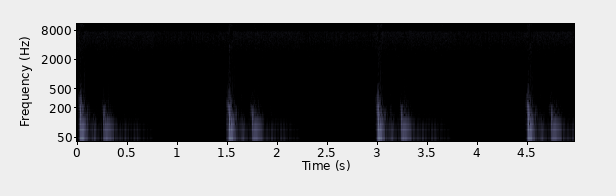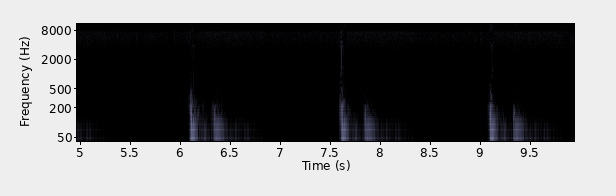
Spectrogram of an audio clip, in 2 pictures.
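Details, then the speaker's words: Slow, regular heartbeat with paired lub-dub thumps at about 40 beats a minute, played as one person's heartbeat in a comparison of two people. "but what you can hear here is like on the left um you can hear somebody has a much slower regular heartbeat"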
